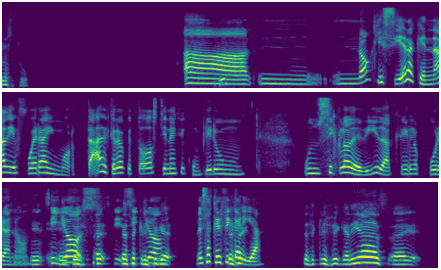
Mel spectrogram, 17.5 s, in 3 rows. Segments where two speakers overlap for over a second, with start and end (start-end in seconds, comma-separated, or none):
12.0-13.8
